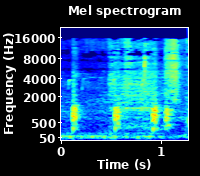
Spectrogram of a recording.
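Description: A hen clucks in several short bursts, close and fairly loud, with a low background hum.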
